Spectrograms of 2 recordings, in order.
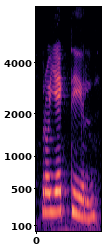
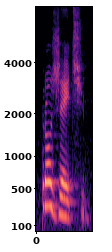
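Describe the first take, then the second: First: Proyectil stressed on TIL; Spanish final stress. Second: Projétil stressed on JÉ; Portuguese middle stress. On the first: Teacher reading the Spanish example, proyectil stressed on TIL. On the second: Teacher giving the Portuguese translation, projétil stressed on JÉ. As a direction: say projétil with weight on JÉ, light ending. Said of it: "Português". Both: Shown as a demonstration.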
